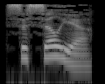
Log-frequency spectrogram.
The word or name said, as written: sicilia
